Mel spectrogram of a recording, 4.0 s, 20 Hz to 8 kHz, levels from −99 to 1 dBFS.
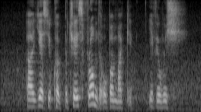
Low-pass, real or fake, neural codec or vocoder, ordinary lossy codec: none; real; none; none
